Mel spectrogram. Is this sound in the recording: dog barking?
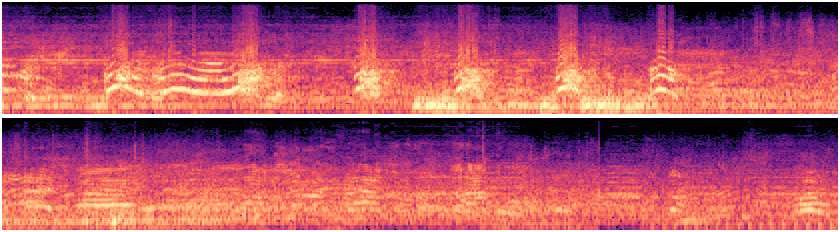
yes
